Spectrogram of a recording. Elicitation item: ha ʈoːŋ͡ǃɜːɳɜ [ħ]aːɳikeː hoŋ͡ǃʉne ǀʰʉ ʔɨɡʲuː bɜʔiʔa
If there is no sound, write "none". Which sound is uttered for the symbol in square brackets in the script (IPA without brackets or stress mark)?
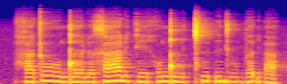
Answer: x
